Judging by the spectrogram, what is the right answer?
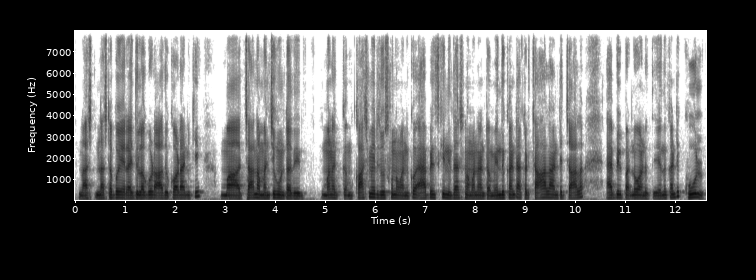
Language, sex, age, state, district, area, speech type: Telugu, male, 18-30, Telangana, Sangareddy, urban, spontaneous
